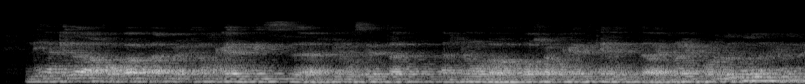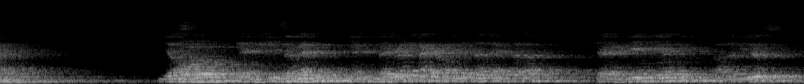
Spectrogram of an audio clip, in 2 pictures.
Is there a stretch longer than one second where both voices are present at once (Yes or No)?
No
